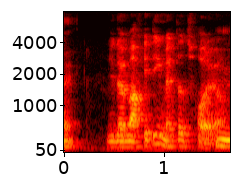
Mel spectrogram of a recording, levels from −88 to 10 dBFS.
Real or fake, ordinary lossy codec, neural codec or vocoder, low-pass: real; none; none; none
